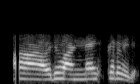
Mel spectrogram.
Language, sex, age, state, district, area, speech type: Malayalam, female, 30-45, Kerala, Wayanad, rural, conversation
